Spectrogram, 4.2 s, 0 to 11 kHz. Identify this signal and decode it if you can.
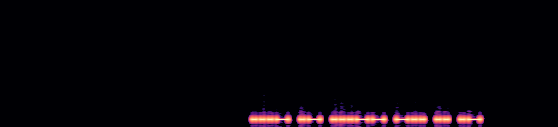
Morse code, heard as a keyed tone, about 40 wpm, 700 Hz. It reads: VA3DIA
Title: DXCC-100 Call Signs - 6 Characters - Repeated 2x - 40wpm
